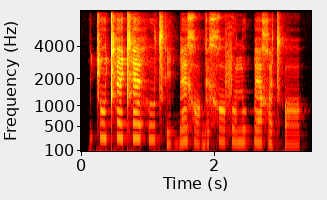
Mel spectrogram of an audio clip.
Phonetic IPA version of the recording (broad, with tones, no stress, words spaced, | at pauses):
co˦cʰɛ˦cʰɛ˦ hu˦t͡sʼi˨ ɡ͡bɛ˦xɔ˨ɡʏ˦ xɔ˦fo˦nu˦k͡pɛ˦ χʏ˦t͡sʼɔ˦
